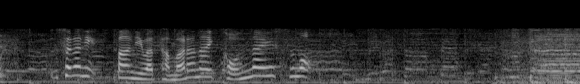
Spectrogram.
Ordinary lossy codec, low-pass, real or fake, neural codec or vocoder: none; 5.4 kHz; real; none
